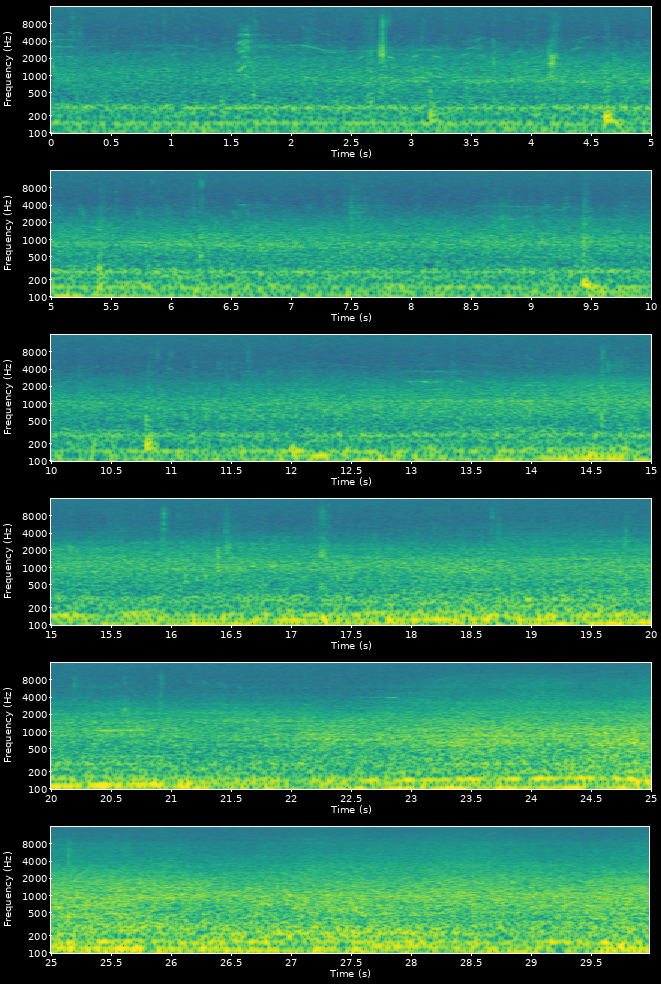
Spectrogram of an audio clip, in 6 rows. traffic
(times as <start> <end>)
13.6 29.9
